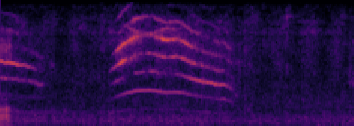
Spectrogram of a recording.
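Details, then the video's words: Frightened kitten, startled by another cat called tiger, crying while clinging to a person; one long high meow that rises then falls, preceded by a brief faint mew, over quiet indoor background. "குட்டி பூனை🐈🐾❤️பயந்து கத்துது"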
